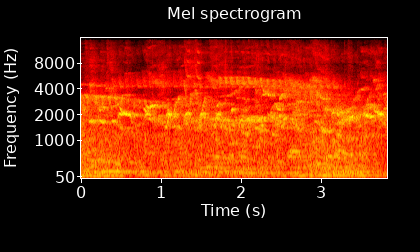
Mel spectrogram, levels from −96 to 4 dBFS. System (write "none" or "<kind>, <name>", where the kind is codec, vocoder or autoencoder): vocoder, BigVGAN v2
